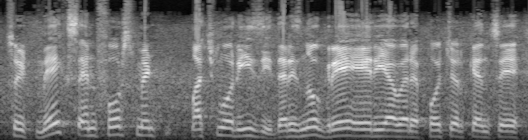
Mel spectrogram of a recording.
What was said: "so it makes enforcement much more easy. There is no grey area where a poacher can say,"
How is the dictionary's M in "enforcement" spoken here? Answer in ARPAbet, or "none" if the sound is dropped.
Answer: M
